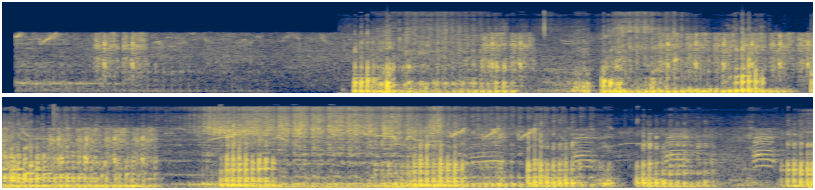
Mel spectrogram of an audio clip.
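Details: Big male lion in Africa confronting a huge crocodile, giving deep, rough, low-pitched roaring growls in sustained bursts after a quiet opening second and a half, with short pauses between rumbling outbursts.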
